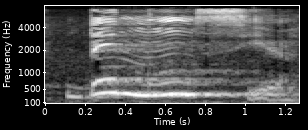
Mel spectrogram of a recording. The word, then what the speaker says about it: denúncia: Denúncia, substantivo, e denuncia, que é verbo. percebam mesmo a forma, denúncia e denuncia, o som aí é diferente.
